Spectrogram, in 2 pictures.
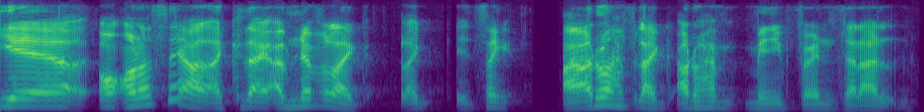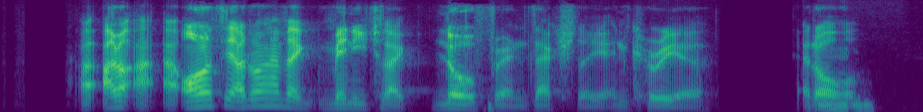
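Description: A man speaks at a very fast pace with vocal fry and a fairly high pitch. His pitch swings very widely. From Sri Lanka, Korean family. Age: young. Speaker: student podcast host. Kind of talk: casual chat. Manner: halting.

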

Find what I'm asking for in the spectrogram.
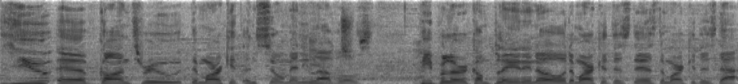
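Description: Noticeable background noise surrounds a man speaking at a fairly high pitch with ordinary pitch variation. He keeps a moderate pace with hardly any pauses. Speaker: podcast host. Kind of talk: casual interview. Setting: conference. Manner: animated.

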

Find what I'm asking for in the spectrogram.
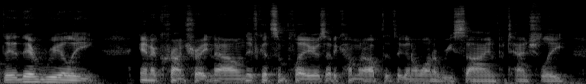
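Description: A man with a Boston accent and ordinary pitch variation. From Boston area, US. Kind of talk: casual chat. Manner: chatty, casual.

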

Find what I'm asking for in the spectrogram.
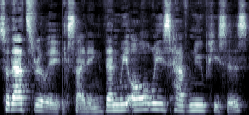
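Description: A woman with an American accent speaks at a moderate pace in a dark, mellow tone. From US. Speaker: violinist. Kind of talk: casual interview. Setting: video call.

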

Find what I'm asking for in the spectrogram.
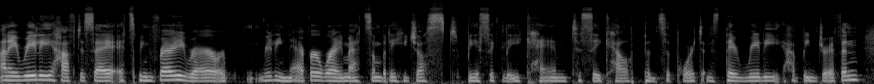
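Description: In a Northern Irish accent, a woman with a fairly low pitch speaks at a fairly quick pace with fairly even intonation and hardly any pauses, on a very clean recording with a silent background. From Northern Ireland, Newry. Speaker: immigration solicitor. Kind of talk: interview. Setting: studio.

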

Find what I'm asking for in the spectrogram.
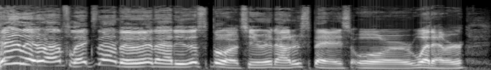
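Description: Using a put-on character voice, a man projects loudly at a moderate pace with very wide pitch swings. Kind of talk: TV sports segment. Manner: breezy, vague, unsure.

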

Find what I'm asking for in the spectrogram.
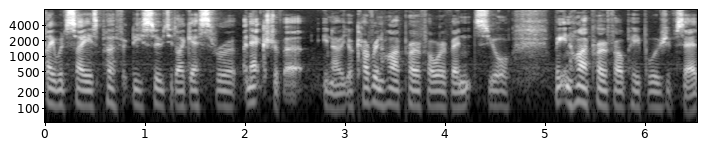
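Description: In an Essex accent, a man talks very fast at medium pitch with fairly even intonation. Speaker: podcast host. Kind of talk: interview. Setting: backstage dressing room.

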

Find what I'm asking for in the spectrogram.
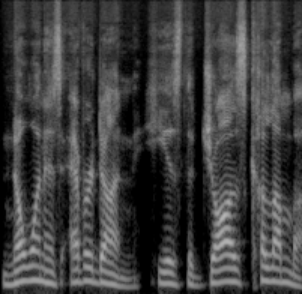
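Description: This man has an ordinary speaking voice, fairly high in pitch, with ordinary pitch variation. The recording is very clean, with a silent background. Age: 40s. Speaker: YouTube talk show host. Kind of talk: live-stream interview. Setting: live video stream.

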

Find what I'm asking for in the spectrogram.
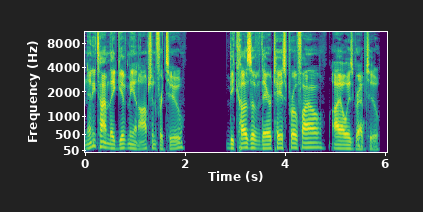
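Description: A man with an unremarkable speaking voice talks at a moderate pace and a fairly low pitch, with ordinary pitch variation. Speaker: podcast host. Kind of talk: casual chat. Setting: remote call.

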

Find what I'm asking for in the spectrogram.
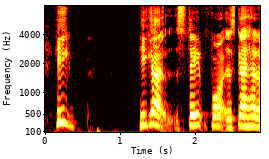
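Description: Against a silent background on a very clean recording, a man talks with an American accent. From Los Angeles, Woodland Hills. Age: 30s. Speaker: comedian.

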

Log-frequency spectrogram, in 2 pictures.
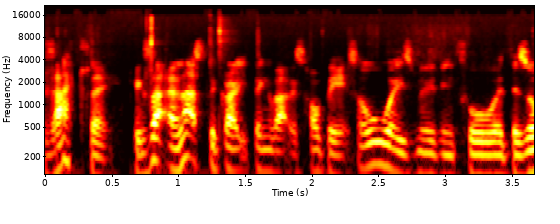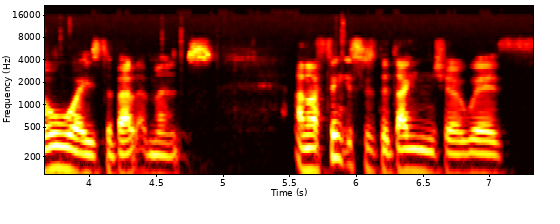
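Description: Speaking at a very fast pace with a British accent, a man shows ordinary pitch variation and big swings in loudness. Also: medium pitch for a man. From England. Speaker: aquascaper. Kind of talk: casual interview. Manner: calm, clearly explained.

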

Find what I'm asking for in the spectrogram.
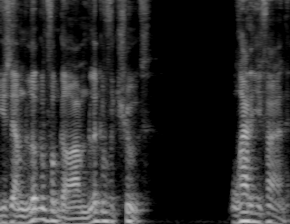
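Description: A somewhat breathy man speaks with very wide pitch swings. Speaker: pastor. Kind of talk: sermon. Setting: livestream on social media.

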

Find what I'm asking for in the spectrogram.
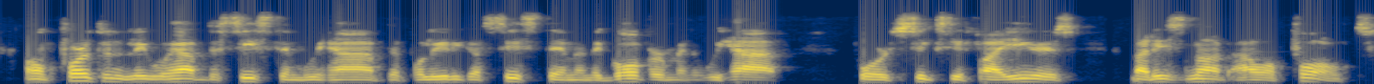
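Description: A man with a Spanish accent speaks at a very fast pace, his pitch medium. His intonation stays fairly even, and the sound is dry and close with no echo. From Cuba. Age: 50s. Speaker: bartender and cigar brand owner. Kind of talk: interview.

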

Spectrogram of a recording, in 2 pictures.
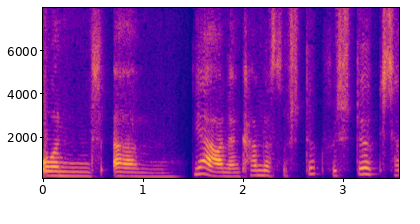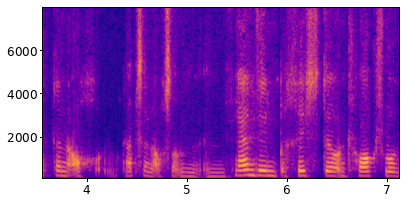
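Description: This woman's voice has a dark, mellow tone. Her intonation stays fairly even. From eastern Germany. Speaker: author. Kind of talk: interview. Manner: hesitant, many fillers.

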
